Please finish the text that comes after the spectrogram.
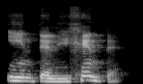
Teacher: We don't say J. The G becomes an H. It's pronounced like an H.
